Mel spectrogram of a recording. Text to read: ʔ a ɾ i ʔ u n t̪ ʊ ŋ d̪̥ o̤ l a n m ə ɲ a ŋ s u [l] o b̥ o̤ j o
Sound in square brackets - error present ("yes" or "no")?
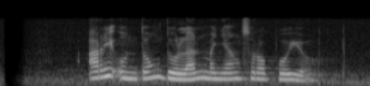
yes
